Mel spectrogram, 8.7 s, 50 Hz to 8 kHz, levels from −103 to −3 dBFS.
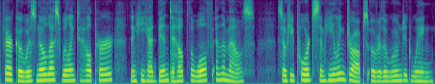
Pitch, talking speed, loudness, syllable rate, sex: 180 Hz, 200 wpm, -17 LUFS, 4.6 syllables/s, female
